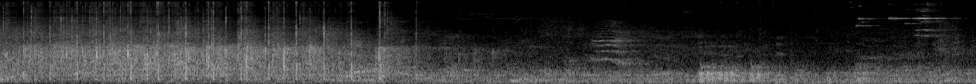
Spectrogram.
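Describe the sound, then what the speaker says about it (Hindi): Audience at a Hindi comic poetry gathering in Jamshedpur applauds a poet, a dense burst of clapping that fades after a few seconds into murmuring crowd noise and talk. "जोरदार तालियों के साथ एक बार आमंत्रित कीजिए"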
